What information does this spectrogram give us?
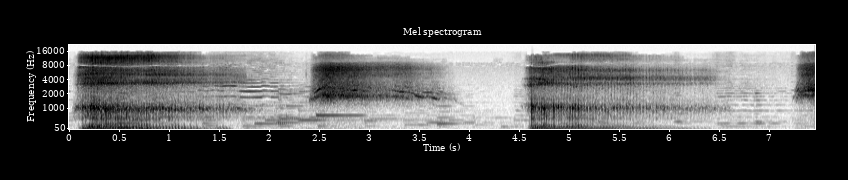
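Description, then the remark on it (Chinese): A voice imitates a little mouse snoring softly while asleep on a tiny bed under a duck's bed: two drawn-out, rasping breaths with breathy exhales between them, followed by a quiet hushing sound. “小小的老鼠正睡在一张小小的床上，轻轻地打着呼噜。”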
